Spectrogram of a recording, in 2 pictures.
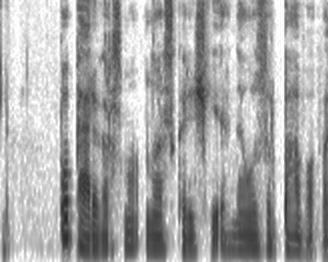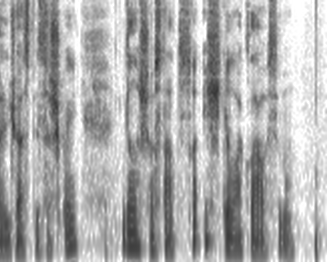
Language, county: Lithuanian, Šiauliai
